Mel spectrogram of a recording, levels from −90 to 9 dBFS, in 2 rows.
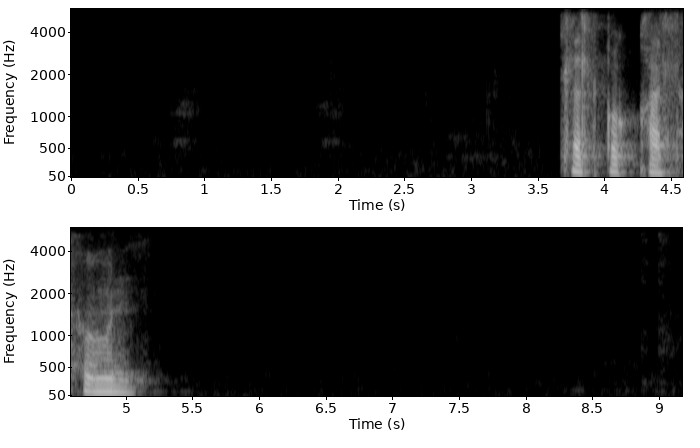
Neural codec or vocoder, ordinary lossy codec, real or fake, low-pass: none; Opus, 16 kbps; real; 5.4 kHz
